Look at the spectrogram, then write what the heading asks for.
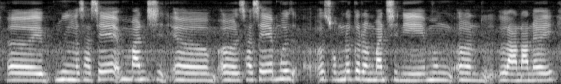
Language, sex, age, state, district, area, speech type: Bodo, female, 30-45, Assam, Kokrajhar, rural, spontaneous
